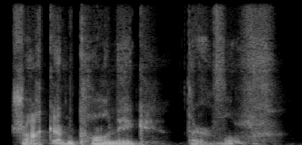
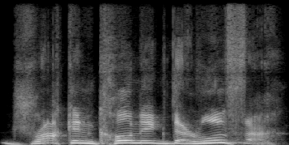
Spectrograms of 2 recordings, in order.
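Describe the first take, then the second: First: Quiet second try at "Drakenkönig der Wolf" in a fake German accent. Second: Loud, slow fake German accent. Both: Shown as a demonstration. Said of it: "I'm doing my best fake German pronunciation".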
